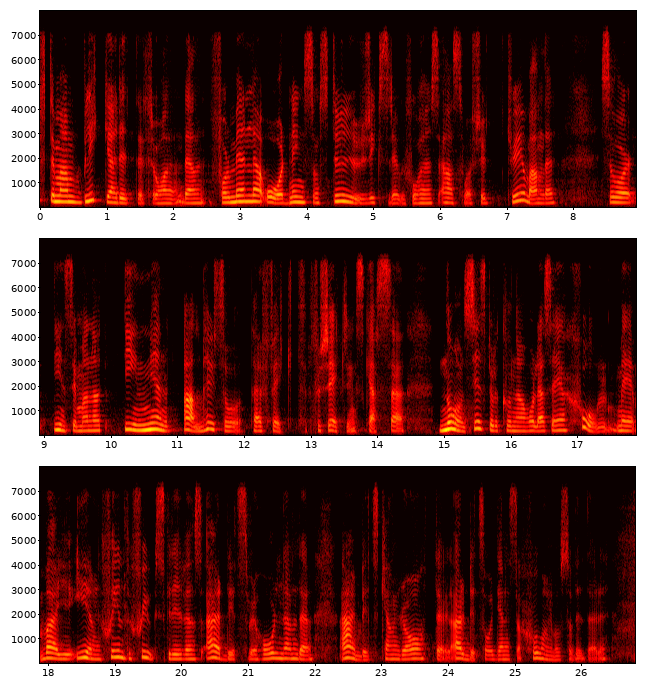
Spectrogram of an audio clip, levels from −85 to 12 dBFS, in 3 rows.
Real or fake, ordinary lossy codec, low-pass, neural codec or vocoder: fake; none; 7.2 kHz; codec, 24 kHz, 0.9 kbps, WavTokenizer, small release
